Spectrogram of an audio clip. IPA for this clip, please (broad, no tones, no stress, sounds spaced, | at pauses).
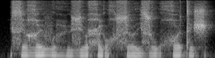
s e ʁ e v ə ɦ y z y ħ j o χ s œ i̯ z o w χ œ t e ʃ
